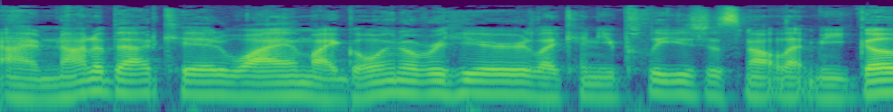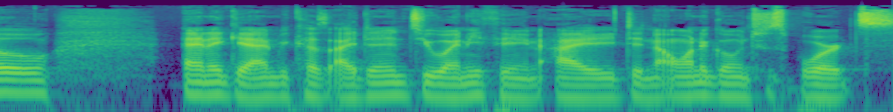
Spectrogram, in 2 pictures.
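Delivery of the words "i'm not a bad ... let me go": mock begging, pleading tone. Retelling how they begged her not to make them go: imitating own past begging. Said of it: "I was begging her".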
